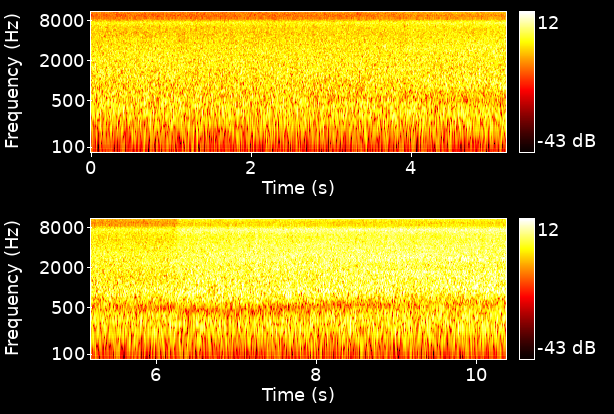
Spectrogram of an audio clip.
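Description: Creek in flood, a steady loud rush of fast-moving water pouring over a submerged road.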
